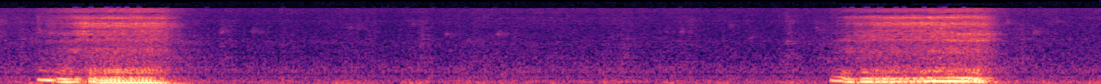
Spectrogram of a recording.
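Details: Two loud, rough, fluttering snores about four seconds apart with quiet breathing between; a dog snoring on the couch.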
